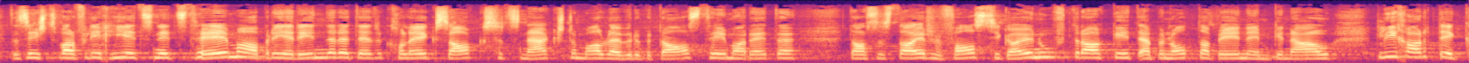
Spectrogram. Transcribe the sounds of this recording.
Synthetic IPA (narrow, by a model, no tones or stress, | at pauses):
d̥ɑsɪʃt͡svɑːɾflɪχthiːəjɛt͡snɪtstʰeːmɑɑbəɾɪɛɾɪnːəɾədɛdəɾkʰɔleːɡ̥sɑksət͡snɛkʃtəmɑːlvɛnmɪːɾʏb̥əɾd̥ɑːstʰeːmɑɾɛd̥ə | d̥ɑsəsd̥ɑːɪɾfɛɾfɑsiɡœɥənuːft̪ɾɑːk̚ɡ̥ɪtːɛbənɔt̪ɑbeːnəɪmɡenaw | ɡ̥liːχəɑɾtɪk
